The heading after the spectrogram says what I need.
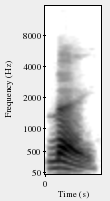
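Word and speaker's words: μή: at the Greek here the first word is May it's like the month of May it's actually spelled in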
